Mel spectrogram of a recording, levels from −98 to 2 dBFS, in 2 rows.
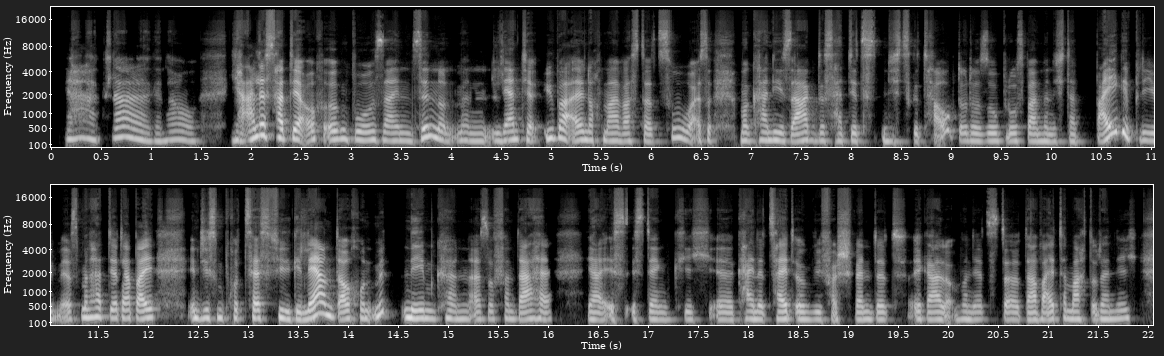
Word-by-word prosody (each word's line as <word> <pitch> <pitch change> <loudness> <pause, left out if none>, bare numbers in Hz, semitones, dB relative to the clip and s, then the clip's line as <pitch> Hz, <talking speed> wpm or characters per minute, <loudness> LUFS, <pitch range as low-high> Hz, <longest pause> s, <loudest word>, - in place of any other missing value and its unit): Ja, 225 0 -3
klar, 245 -7 -1
genau. 180 +1 -7 0.3
Ja, 185 -3 +1
alles 290 +2 +5
hat 230 -1 +6
ja 215 - +7
auch 210 +1 -2
irgendwo 205 -2 -1
seinen 185 -2 -1
Sinn 255 +6 +3
und 185 -4 -5
man 180 -2 -6
lernt 200 +3 0
ja 185 - +1
überall 230 -5 +3
noch 195 -2 -3
mal 180 -2 -1
was 175 0 -4
dazu. 175 +7 -3
Also, 190 0 -3 0.3
man 185 -1 -3
kann 195 +1 -2
nie 195 -2 0
sagen: 175 +2 +2
Das 180 0 -5
hat 175 +1 -8
jetzt 180 +2 -4
nichts 170 -1 -6
getaugt 170 - -5
oder 180 -1 -3
so, 180 +1 -2
bloß 180 0 -6
weil 170 -1 0
man 170 -1 -3
nicht 165 +1 -9
dabei 165 - +2
geblieben 190 - -2
ist. 180 +1 -3
Man 210 +1 +3
hat 220 -1 0
ja 195 - +2
dabei 195 0 +5 0.3
in 200 - +1
diesem 200 +1 0
Prozess 195 0 0
viel 195 -6 +1
gelernt 200 - +7
auch 180 +3 +3
und 190 +1 -2
mitnehmen 195 - +3
können. 180 -2 -3
Also, 175 +1 -3
von 180 0 -6
daher, 170 0 +2 0.3
ja, 170 -1 +1
ist 155 - -2
ist, 170 0 -6
denke 165 -1 -4
ich, 165 0 -9
äh, 165 -1 -3
keine 170 -1 -1
Zeit 175 +1 +3
irgendwie 170 0 -1
verschwendet, 170 0 -1
egal, 170 -1 0
ob - - -7
man 170 0 -4
jetzt, 165 -2 -6
äh, 165 -1 -2
da 165 +1 0
weitermacht 175 +1 0
oder 175 -1 -2
nicht. 190 +2 -5
180 Hz, 200 wpm, -23 LUFS, 170-200 Hz, 0.3 s, ja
